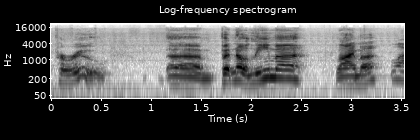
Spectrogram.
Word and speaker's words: Lima: It's pronounced Lima."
